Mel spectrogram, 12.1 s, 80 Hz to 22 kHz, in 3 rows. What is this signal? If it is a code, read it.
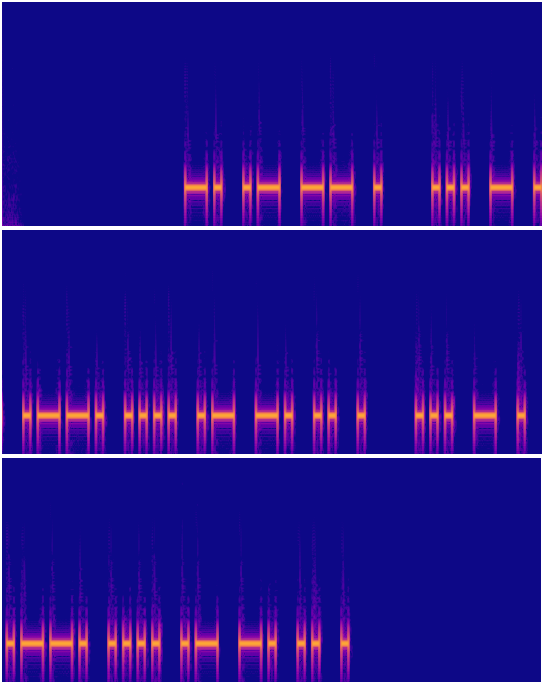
Morse code, heard as a keyed tone, about 22 wpm, 700 Hz. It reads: NAME STEPHANIE STEPHANIE
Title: Practice QSO - Exchange 1 - Beginning - 22wpm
